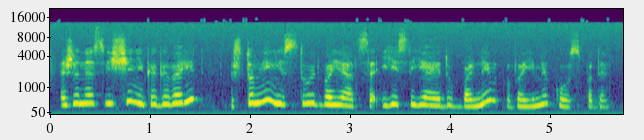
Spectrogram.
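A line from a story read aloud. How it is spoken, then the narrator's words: Plain. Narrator (Russian): сказала она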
